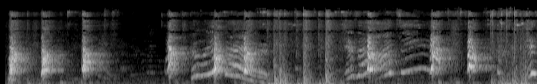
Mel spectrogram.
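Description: Young dog barking in excitement at a familiar person: three sharp barks, a short pause, then a fast run of barks mixed with high whines and yelps that slide up and down in pitch.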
